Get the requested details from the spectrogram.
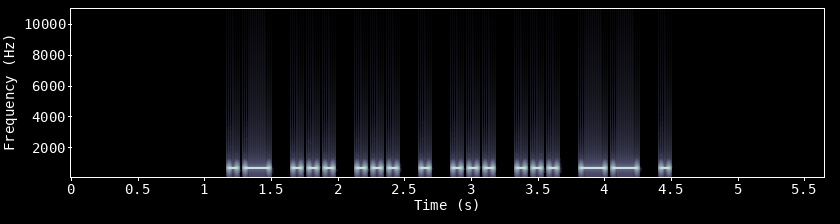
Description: Morse code, heard as a keyed tone, about 20 wpm, 700 Hz. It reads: ASSESSME
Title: Build A Word - 4 Letters At A Time - 10-Letter Words - 20wpm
